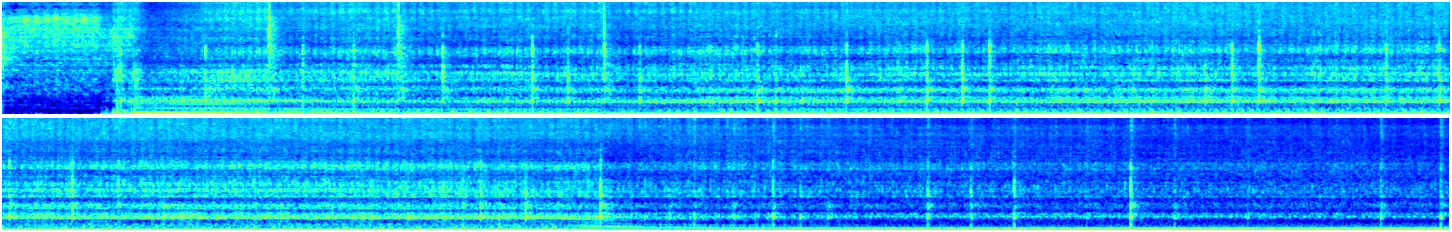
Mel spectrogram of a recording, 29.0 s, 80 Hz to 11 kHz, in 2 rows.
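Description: BMW F10 M5's twin-turbo V8 starting: a brief crank, then it catches about a second in and runs at a steady raised idle. About twenty seconds in the idle drops to a lower, steady speed.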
